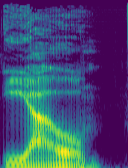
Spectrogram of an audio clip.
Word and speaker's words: IAO: I've read a little bit about EIO, and it says that it looks like the letters I-A-O, but it's pronounced EIO.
